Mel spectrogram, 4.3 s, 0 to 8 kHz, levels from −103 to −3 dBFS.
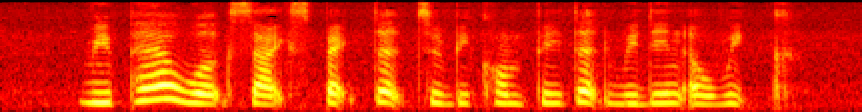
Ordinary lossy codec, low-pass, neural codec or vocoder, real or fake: MP3, 48 kbps; 7.2 kHz; codec, 16 kHz in and 24 kHz out, 1 kbps, XY-Tokenizer; fake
